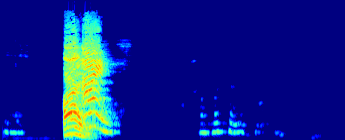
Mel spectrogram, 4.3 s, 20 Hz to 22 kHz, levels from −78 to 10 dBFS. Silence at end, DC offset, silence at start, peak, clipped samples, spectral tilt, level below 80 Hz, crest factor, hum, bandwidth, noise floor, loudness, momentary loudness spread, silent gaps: 2.95 s; under 0.1%; 0.8 s; 0 dBFS; under 0.1%; -1.5 dB/octave; -64 dBFS; 16 dB; none; 16.5 kHz; -74 dBFS; -7 LUFS; 21 LU; none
